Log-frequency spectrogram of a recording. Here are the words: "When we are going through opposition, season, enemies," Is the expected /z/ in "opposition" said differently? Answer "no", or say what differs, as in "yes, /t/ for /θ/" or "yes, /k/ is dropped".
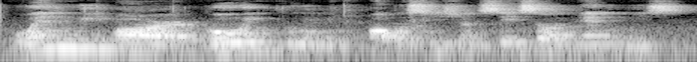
yes, /s/ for /z/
